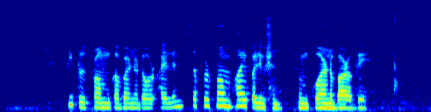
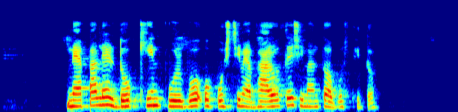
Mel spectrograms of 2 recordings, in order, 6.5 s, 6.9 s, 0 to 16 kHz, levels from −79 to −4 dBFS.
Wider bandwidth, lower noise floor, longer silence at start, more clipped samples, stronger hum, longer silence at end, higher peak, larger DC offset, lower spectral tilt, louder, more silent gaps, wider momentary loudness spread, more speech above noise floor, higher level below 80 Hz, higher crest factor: first, 9.6 kHz vs 8 kHz; second, -70 dBFS vs -79 dBFS; about the same, 1 s vs 1 s; neither; neither; second, 0.55 s vs 1.25 s; second, -16 dBFS vs -2 dBFS; neither; first, -8.5 dB/octave vs -5.5 dB/octave; second, -34 LUFS vs -16 LUFS; neither; second, 10 LU vs 16 LU; second, 36 dB vs 64 dB; second, -68 dBFS vs -56 dBFS; about the same, 18 dB vs 16 dB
